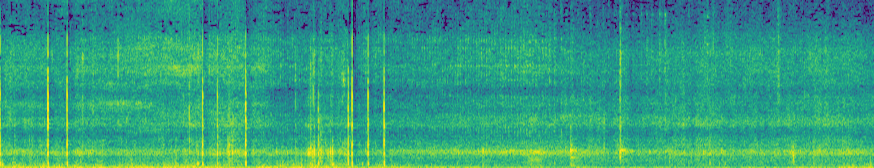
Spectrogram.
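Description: Mountain bike ridden along a dirt trail: wind rumbling on the microphone, with sharp rattles and knocks from the bike scattered through it, thickest in the first half.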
